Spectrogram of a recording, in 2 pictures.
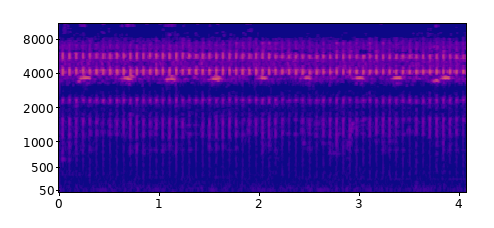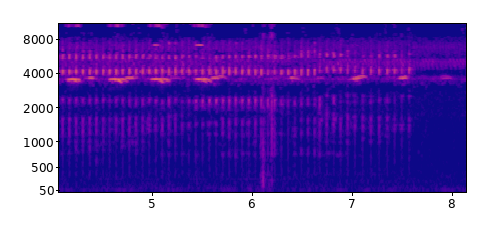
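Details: Striped Crake, a shy crake of marsh and seasonally flooded grassland, giving a long, dry, high-pitched trill of rapid even pulses that runs about seven and a half seconds, with a sharp click partway through before it stops.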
